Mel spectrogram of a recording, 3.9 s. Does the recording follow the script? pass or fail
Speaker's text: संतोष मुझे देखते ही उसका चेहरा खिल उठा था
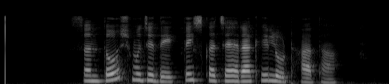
fail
